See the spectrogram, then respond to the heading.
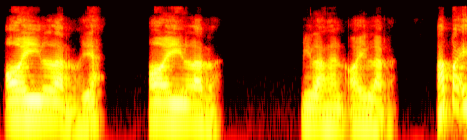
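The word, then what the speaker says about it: Euler: 1 itu dinamakan bilangan e ular Bacanya jangan gitu Ini nama orang yang udah meninggal bacanya ini oiler ya oiler bilangan oiler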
